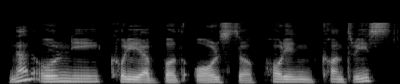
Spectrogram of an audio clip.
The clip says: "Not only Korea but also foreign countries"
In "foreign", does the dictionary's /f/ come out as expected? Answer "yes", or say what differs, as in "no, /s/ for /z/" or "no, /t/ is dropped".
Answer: no, /p/ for /f/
